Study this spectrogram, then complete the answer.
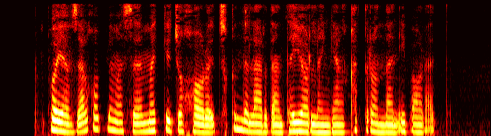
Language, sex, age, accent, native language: Uzbek, female, 18-24, Toshkent shahri, Uzbek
